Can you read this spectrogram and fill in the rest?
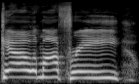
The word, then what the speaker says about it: Gallimaufry: Let's never forget Gallimaufry, which I pronounced wrong until nobody James Hyder corrected me.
